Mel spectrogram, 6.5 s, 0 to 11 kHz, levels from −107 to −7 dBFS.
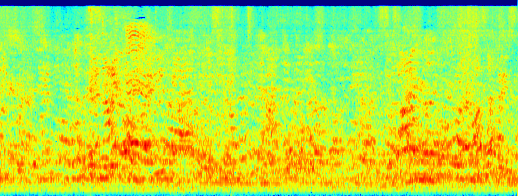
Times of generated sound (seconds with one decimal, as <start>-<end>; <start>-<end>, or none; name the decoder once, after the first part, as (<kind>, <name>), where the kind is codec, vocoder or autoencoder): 0.0-1.1 (vocoder, WaveNeXt); 2.0-6.5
